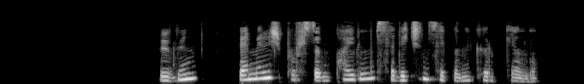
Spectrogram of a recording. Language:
Uyghur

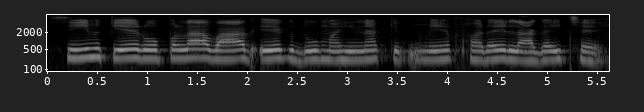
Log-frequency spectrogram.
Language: Maithili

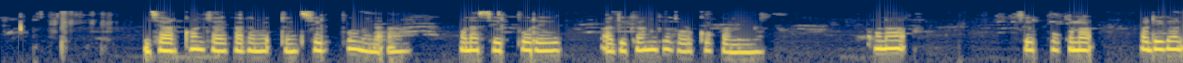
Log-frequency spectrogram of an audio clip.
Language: Santali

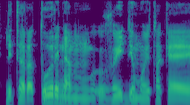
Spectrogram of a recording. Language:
Lithuanian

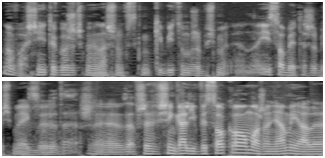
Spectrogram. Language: Polish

